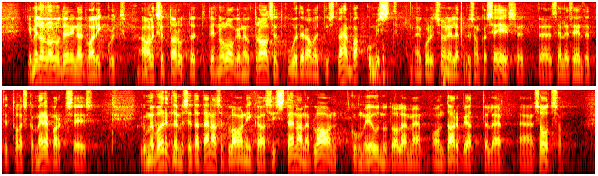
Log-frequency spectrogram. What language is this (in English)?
Estonian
